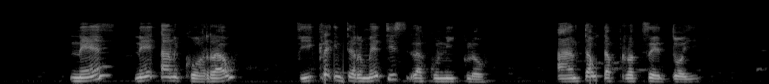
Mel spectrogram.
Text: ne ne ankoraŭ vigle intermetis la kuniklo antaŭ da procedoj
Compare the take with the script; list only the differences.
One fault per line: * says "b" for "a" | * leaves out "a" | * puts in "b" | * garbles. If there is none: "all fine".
all fine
